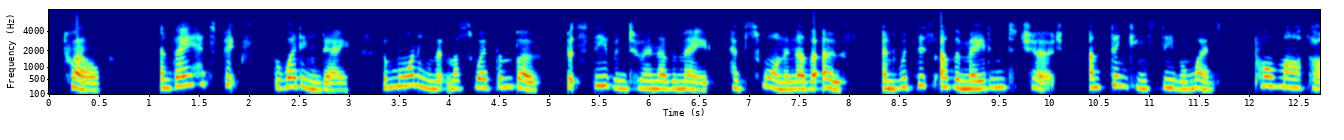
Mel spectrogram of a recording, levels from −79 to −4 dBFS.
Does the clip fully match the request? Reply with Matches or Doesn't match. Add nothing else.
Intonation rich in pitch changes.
Doesn't match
